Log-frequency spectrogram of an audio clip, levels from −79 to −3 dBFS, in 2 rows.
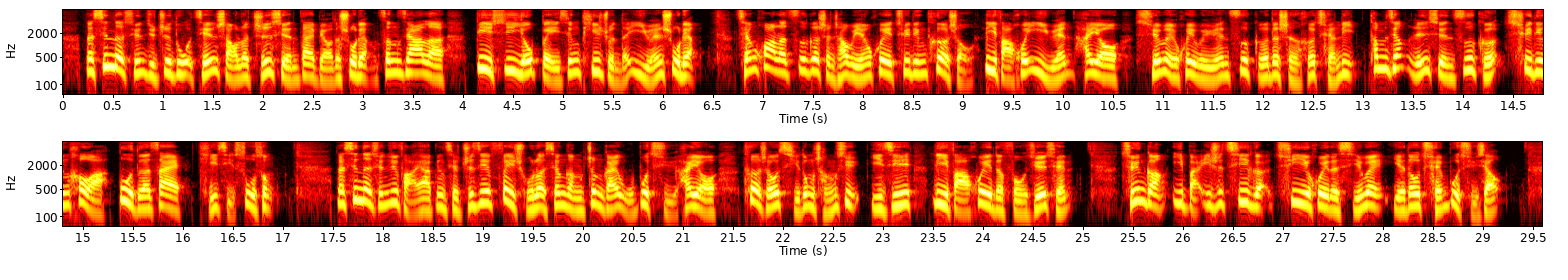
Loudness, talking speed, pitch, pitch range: -16 LUFS, 285 characters per minute, 205 Hz, 180-235 Hz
